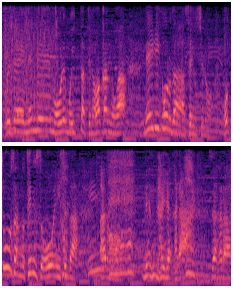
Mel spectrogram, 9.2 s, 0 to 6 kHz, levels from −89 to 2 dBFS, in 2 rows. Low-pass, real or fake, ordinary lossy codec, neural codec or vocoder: 5.4 kHz; real; none; none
